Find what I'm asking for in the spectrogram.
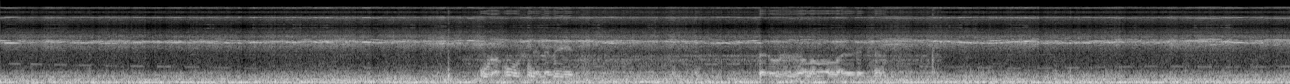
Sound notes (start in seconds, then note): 4.6 radio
